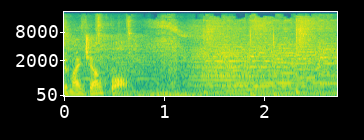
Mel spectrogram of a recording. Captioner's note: train horn blaring; rock music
